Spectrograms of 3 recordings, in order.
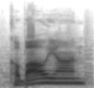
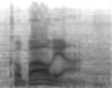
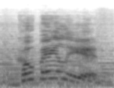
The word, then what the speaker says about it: Cobalion: Okay, so here are some legendaries that I have mispronounced: Cobalion, Terrakion, and Virizion. But, this is how they actually say them. Cobalion Cobalion Terrakion Terrakion Virizion Virizion And so, yeah, that's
